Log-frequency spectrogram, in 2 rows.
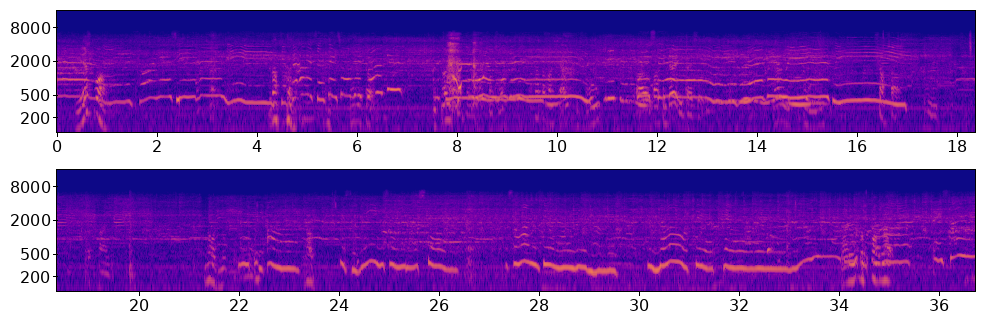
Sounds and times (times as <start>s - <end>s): Female singing: 0.0s - 17.1s, 21.3s - 36.7s
Music: 0.0s - 36.7s.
